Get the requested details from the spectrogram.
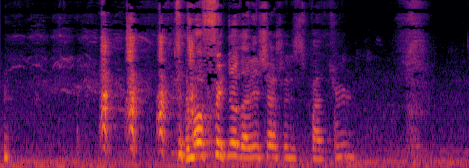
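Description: A middle-aged woman laughs close by.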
